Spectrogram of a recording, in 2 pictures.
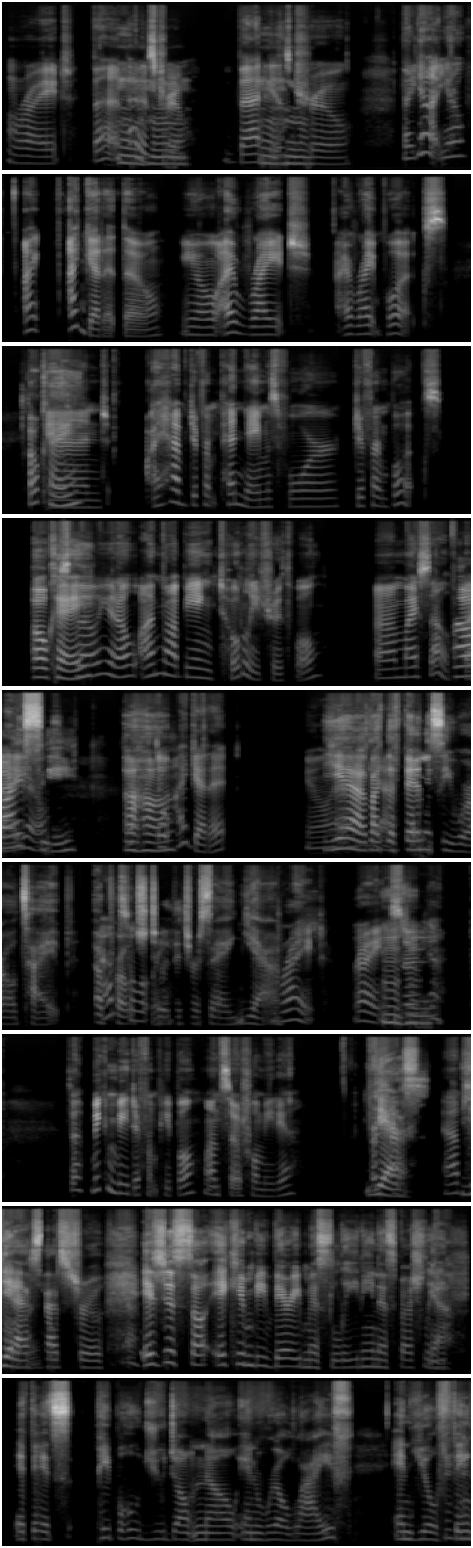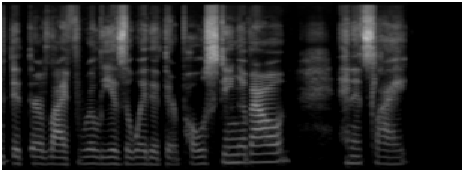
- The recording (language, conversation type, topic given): English, advice, How can I be content when my friends can afford luxuries I can't?
- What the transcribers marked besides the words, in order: tapping; "write" said as "wriche"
